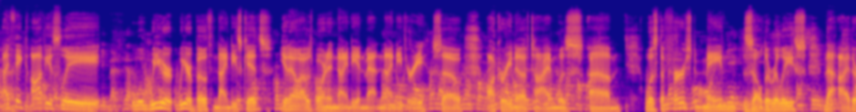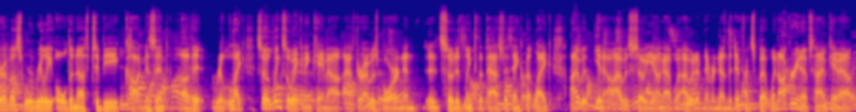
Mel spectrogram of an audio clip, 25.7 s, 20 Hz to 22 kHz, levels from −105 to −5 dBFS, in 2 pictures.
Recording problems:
voice in the background; loud; throughout; 9 dB below the speech

